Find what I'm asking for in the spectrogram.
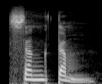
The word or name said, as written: संगतम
